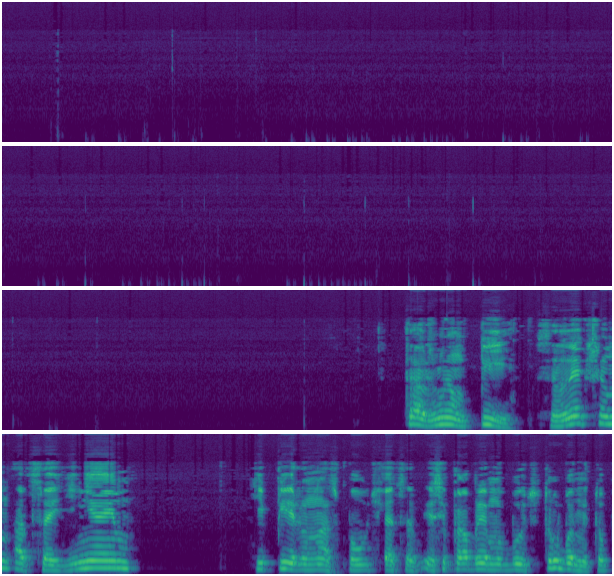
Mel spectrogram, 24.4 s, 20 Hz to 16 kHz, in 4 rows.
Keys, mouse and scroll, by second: 0.9 l, 1.2 l, 1.7 ctrl+z, 2.0 middle click, 3.0-5.3 typing, 4.7 middle click, 5.4 middle click, 6.7-10.2 typing, 8.4 middle click, 10.6 click, 11.5 middle click, 12.7 l, 13.2-15.5 middle drag, 16.7 p, 19.5-20.8 middle drag, 22.1 shift+middle click, 24.2 click.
